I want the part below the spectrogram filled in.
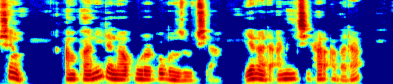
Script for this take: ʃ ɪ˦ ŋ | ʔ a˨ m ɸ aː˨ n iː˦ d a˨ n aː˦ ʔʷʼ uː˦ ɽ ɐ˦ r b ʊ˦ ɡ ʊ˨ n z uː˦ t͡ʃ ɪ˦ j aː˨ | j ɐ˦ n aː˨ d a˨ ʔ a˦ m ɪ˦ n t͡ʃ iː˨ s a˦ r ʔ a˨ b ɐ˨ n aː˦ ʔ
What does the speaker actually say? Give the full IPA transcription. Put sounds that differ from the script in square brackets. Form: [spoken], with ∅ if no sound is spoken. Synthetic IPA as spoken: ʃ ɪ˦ ŋ | ʔ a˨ m ɸ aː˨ n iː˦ d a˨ n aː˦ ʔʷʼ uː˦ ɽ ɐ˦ r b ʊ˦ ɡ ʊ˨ n z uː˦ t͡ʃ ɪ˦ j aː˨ | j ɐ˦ n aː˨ d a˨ ʔ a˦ m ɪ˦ n t͡ʃ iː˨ [h] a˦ r ʔ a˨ b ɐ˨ [d] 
